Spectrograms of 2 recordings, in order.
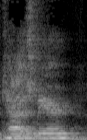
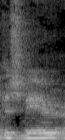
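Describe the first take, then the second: First: "Kashmir" as CAZH-meer, flat a first; Americanized pronunciation. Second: "Kashmir" as kush-MEER, short first vowel; native pronunciation. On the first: Comic repeating it for American listeners, "Kashmir" Americanized, CAZH-meer. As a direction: say "Kashmir" like cashmere. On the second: Comic giving another example, "Kashmir" the native way, kush-MEER. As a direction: say "Kashmir" with a light uh, then MEER. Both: Shown as a demonstration. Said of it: "It goes across the board".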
